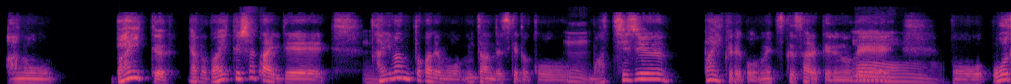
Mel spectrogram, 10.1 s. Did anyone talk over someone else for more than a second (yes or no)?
no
